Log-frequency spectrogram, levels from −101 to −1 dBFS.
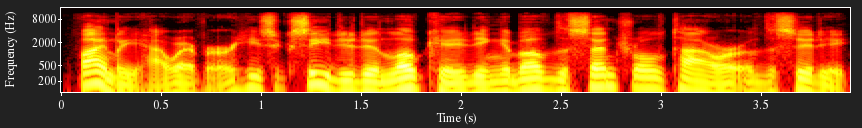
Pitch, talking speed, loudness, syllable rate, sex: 105 Hz, 200 wpm, -20 LUFS, 6.9 syllables/s, male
